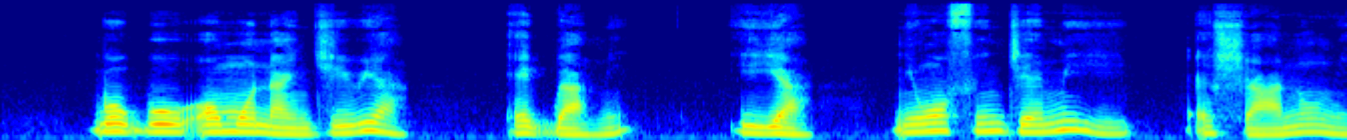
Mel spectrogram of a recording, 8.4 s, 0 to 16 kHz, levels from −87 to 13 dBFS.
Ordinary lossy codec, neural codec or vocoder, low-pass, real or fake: MP3, 64 kbps; none; 14.4 kHz; real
